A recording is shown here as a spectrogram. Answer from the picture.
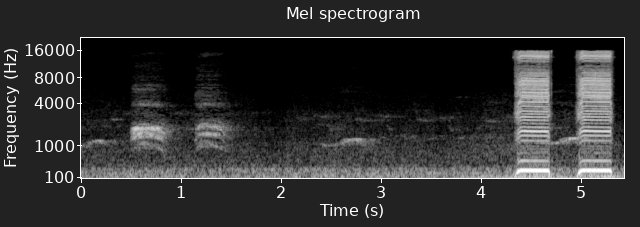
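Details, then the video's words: At 6:03 am, a crow gives two loud, harsh caws about half a second apart, after fainter distant calls and soft whistles from other birds, possibly including a cuckoo, over a windy hiss; Crow. "Crow & Birds Chirping Sounds"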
